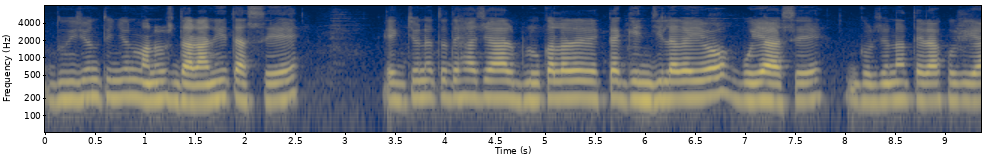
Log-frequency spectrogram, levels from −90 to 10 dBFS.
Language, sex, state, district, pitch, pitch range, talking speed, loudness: Bengali, female, Assam, Hailakandi, 190 Hz, 185-200 Hz, 120 wpm, -19 LUFS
